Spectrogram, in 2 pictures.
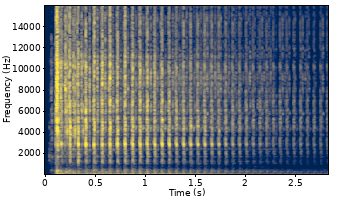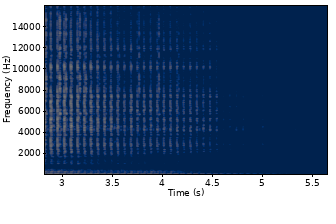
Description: Door Stopper Heavy, Texture, Door, Stopper, Heavy, Movement; Miscellaneous Doors; BlastWave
